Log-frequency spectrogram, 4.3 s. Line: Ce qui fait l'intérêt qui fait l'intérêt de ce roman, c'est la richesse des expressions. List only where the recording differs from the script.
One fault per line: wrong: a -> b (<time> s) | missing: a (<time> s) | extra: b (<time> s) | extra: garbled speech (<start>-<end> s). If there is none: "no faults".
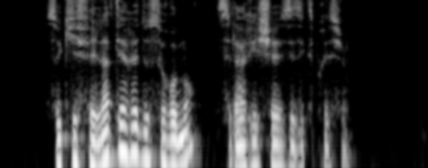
missing: qui fait l'intérêt (1.4 s)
